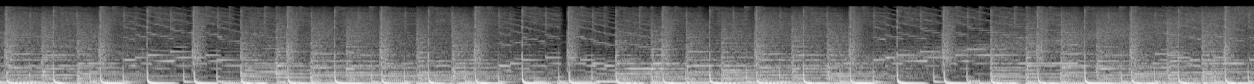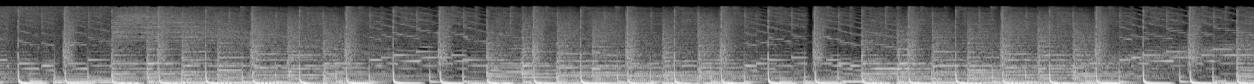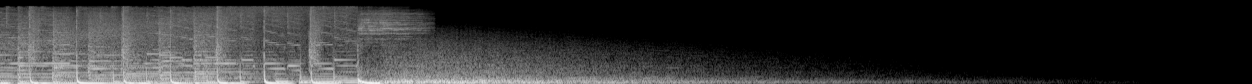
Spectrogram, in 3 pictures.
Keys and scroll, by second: 0.5 ctrl+space, 4.4 F3, 4.6 Escape, 9.6 space, 10.7 ctrl+g, 11.4 e, 13.3 Escape, 16.2 shift+Page_Down, 17.1 Escape, 23.3 ctrl+u, 23.5 Escape, 30.8 space, 34.8 shift+F2, 35.9 F9.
